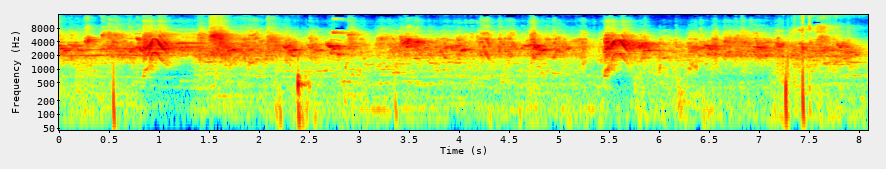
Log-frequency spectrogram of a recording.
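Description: Budgerigars chattering and squawking: a continuous jumble of overlapping chirps and quick rising-and-falling calls.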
